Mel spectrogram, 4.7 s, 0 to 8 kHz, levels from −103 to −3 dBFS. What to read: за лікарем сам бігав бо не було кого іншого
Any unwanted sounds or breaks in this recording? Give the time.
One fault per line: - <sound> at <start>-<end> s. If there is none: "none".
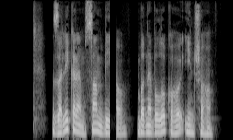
- dropout at 2.2-2.3 s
